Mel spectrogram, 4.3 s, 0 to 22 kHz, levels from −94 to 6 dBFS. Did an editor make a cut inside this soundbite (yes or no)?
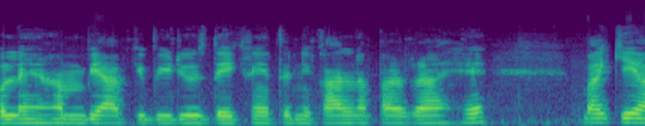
no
